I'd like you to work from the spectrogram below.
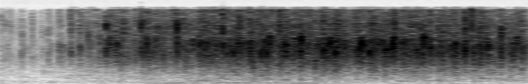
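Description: Crowd applause in a Batman video game, cheering a Harvey Dent campaign speech: applause that starts quietly, rises within a second and holds as a dense, steady wash of clapping from many hands.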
